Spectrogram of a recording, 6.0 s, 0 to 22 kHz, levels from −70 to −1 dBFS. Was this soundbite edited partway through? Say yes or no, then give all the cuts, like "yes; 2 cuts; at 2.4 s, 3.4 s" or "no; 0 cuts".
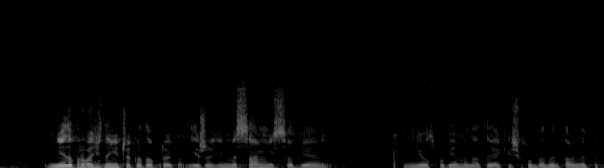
yes; 1 cut; at 1.8 s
